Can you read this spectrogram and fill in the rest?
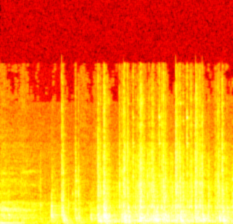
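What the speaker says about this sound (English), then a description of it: "Before I start sewing, I want to make sure I have a good zigzag." A sewing machine runs a zigzag stitch in quick bursts of rapid, close mechanical clatter, fairly quiet and close, starting after a brief pause and continuing to the end.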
